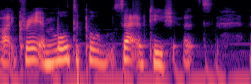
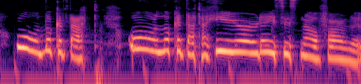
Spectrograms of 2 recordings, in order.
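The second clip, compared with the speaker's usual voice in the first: very high, slow put-on Irish accent; 10 semitones higher, 6 dB louder than usual. Imagining talking over a video the group watches together, irish accent. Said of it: "that Irish accent was the best one".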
